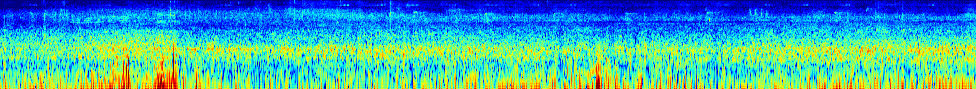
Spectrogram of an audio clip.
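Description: Wind rumbling on a phone microphone outdoors, uneven and low, with a few handling thumps about two seconds in and again near nine seconds.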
